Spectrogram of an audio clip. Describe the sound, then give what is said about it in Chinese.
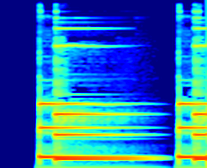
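An apartment doorbell rings with a two-tone ding-dong: a bright chime struck twice, ringing out and slowly fading, then the same double chime starts again. No voices are present. “一套公寓住宅的门铃突然响了起来，还在浴室里的男主人披上浴袍出来开门，估计是送牛奶的吧，要不就是邮差。”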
